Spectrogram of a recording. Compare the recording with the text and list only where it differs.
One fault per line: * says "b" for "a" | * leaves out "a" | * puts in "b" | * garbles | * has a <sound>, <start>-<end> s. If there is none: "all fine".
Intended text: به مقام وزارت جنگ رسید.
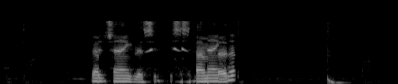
* leaves out "مقام وزارت"
* garbles
* has a thud, 3.3-3.5 s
